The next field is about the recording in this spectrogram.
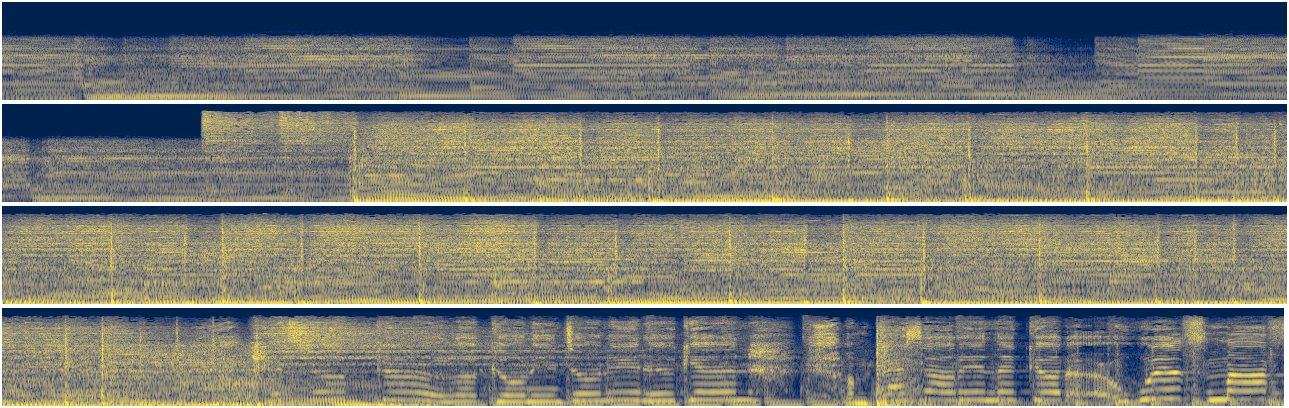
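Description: A rock song opens with a quieter, thinner intro, then a full band with distorted guitars and heavy bass bursts in loudly, driving steadily before thinning out briefly near the end.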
